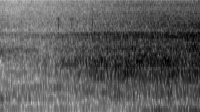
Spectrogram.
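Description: A passing road vehicle, its noise growing steadily louder with a low rumble near the end.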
